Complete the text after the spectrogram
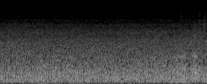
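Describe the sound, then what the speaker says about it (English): Ocean waves washing in at a rocky shore pool, a loud continuous rush of surf with some wind noise on the microphone. "I have to be a little bit careful because the waves are coming in"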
